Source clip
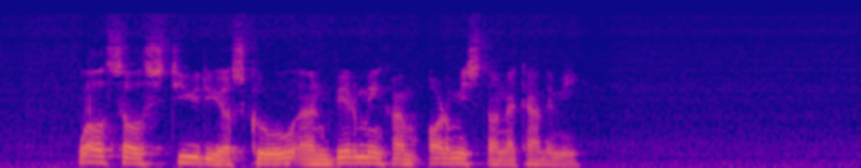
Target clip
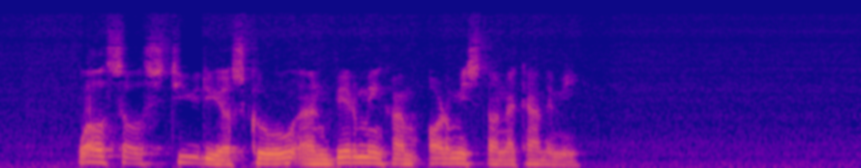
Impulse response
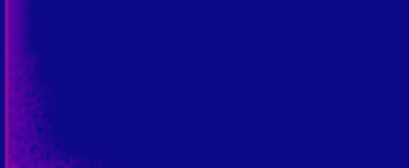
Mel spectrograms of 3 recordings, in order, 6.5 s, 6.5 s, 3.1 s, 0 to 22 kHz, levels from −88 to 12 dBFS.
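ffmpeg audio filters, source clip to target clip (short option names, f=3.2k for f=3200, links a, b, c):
-filter_complex "[0:a]asettb=1/sr,asplit=3[a][b][c];[a]atrim=end=0.894[d];[b]atrim=start=0.89:end=1.52,asetpts=PTS-STARTPTS,afade=t=in:d=0.004:c=qsin,afade=t=out:st=0.626:d=0.004:c=qsin,acompressor=threshold=-31dB:ratio=6[e];[c]atrim=start=1.516[f];[d][e]acrossfade=d=0.004:c1=hsin:c2=qsin[g];[g][f]acrossfade=d=0.004:c1=qsin:c2=hsin"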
